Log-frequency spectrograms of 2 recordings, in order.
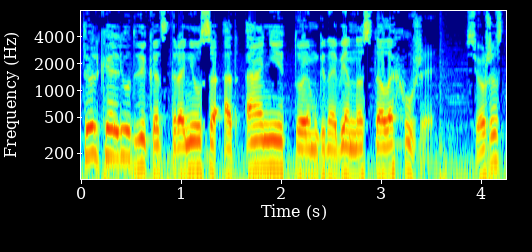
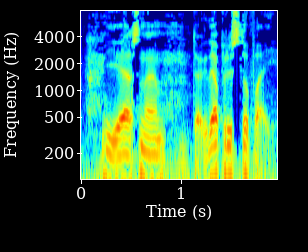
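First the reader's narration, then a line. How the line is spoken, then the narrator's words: Tired sighing old man. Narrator (Russian): Вздохнув, старик устало произнес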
